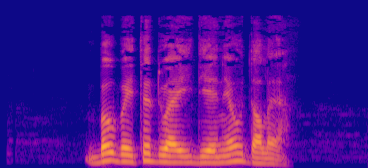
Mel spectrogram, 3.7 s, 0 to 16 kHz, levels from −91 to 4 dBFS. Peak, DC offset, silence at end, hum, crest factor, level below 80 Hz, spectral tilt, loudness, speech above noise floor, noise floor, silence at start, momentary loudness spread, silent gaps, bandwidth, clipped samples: -6 dBFS; under 0.1%; 0.8 s; none; 20 dB; -66 dBFS; -6.5 dB/octave; -23 LUFS; 49 dB; -71 dBFS; 0.85 s; 8 LU; none; 11.5 kHz; under 0.1%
